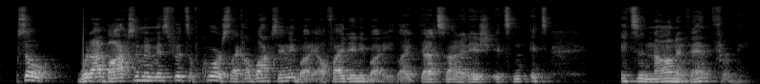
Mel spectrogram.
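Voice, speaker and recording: A man speaks at a fairly high pitch with ordinary pitch variation. His loudness swings widely, and the room echo is audible. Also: fairly quick pace. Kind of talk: casual vlog monologue. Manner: animated.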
